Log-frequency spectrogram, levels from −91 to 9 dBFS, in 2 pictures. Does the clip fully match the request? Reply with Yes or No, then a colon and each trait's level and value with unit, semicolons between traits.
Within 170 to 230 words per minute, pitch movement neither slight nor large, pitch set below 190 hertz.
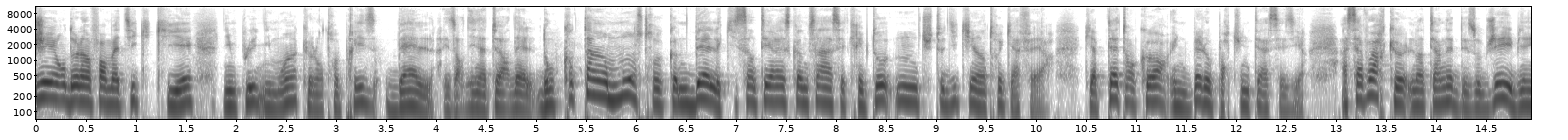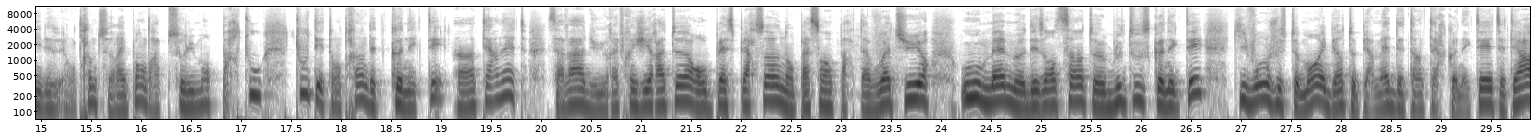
Yes: average, 210 wpm; average, 4.8 semitones; medium, 140 Hz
